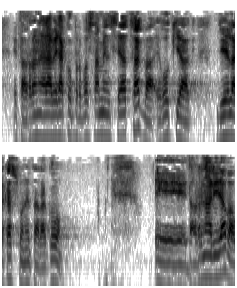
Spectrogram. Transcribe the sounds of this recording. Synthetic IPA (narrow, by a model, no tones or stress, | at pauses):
e̞t̪aoranaɾaβ̞e̞ɾako̞pɾo̞po̞same̞nse̞at͡sak̚baʔe̞ɣ̞o̞kiakd̪iɾe̞lakasuo̞ne̞t̪aɾako̞ | d̪awre̞naɾiɾaβa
